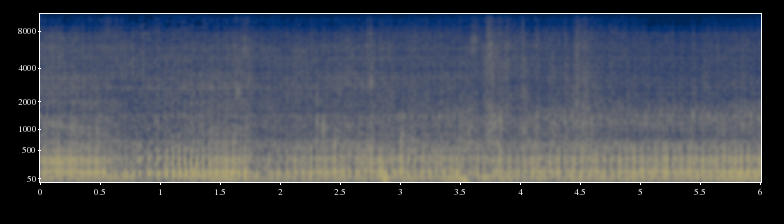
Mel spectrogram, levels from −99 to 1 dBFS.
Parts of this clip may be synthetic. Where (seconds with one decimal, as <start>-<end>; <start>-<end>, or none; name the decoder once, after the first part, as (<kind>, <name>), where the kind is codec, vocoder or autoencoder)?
0.0-0.7 (vocoder, WaveNeXt); 1.4-6.0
